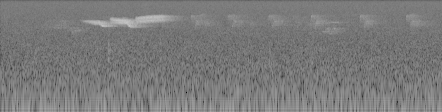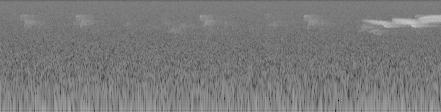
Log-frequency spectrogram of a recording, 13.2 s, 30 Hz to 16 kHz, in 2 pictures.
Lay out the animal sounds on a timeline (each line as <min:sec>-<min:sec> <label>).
0:00.0-0:13.2 Red-eyed Vireo (Vireo olivaceus)
0:01.2-0:02.8 Black-throated Blue Warbler (Setophaga caerulescens)
0:02.7-0:08.0 Least Flycatcher (Empidonax minimus)
0:09.5-0:09.9 Least Flycatcher (Empidonax minimus)
0:11.1-0:11.4 Least Flycatcher (Empidonax minimus)
0:11.8-0:13.2 Black-throated Blue Warbler (Setophaga caerulescens)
